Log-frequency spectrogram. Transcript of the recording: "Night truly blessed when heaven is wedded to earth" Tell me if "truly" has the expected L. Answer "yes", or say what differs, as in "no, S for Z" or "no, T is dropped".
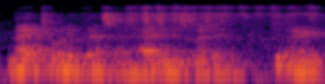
no, N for L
